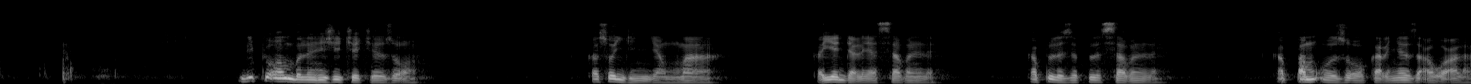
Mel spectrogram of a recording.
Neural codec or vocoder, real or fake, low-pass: vocoder, 44.1 kHz, 80 mel bands, Vocos; fake; 7.2 kHz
